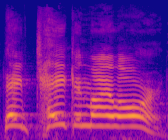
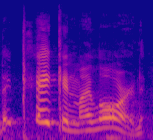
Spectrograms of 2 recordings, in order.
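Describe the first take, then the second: First: Louder, higher, slow cry of loss; loud grieving quote. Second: Said in the usual way. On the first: Retold or imitated. Preacher voices Mary's grief to the gardener, loud and slow. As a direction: wail it out, slowed. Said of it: "she thinks he's a gardener".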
